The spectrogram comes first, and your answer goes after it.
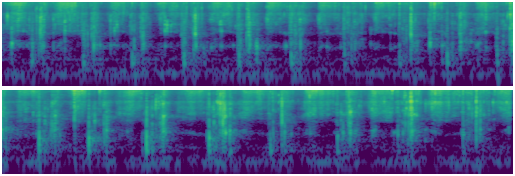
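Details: Golden Retriever kept as a pet, licking peanut butter off an Orapup tongue-cleaning brush; sharp, wet smacking clicks come in quick irregular bursts with scraping between them, inside a small room.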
